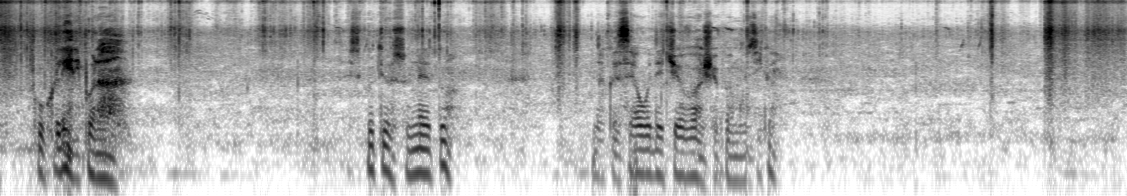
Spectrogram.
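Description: Dry grass rustles and crackles under a hand.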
